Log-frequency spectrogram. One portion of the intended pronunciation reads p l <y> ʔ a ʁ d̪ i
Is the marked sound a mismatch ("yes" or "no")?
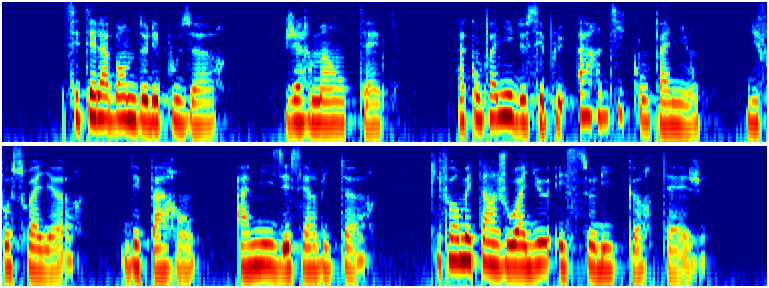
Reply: no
